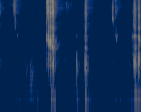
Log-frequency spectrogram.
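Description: Ice being bitten and crunched by a child: about five short crunches, the loudest about three-quarters of a second in.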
